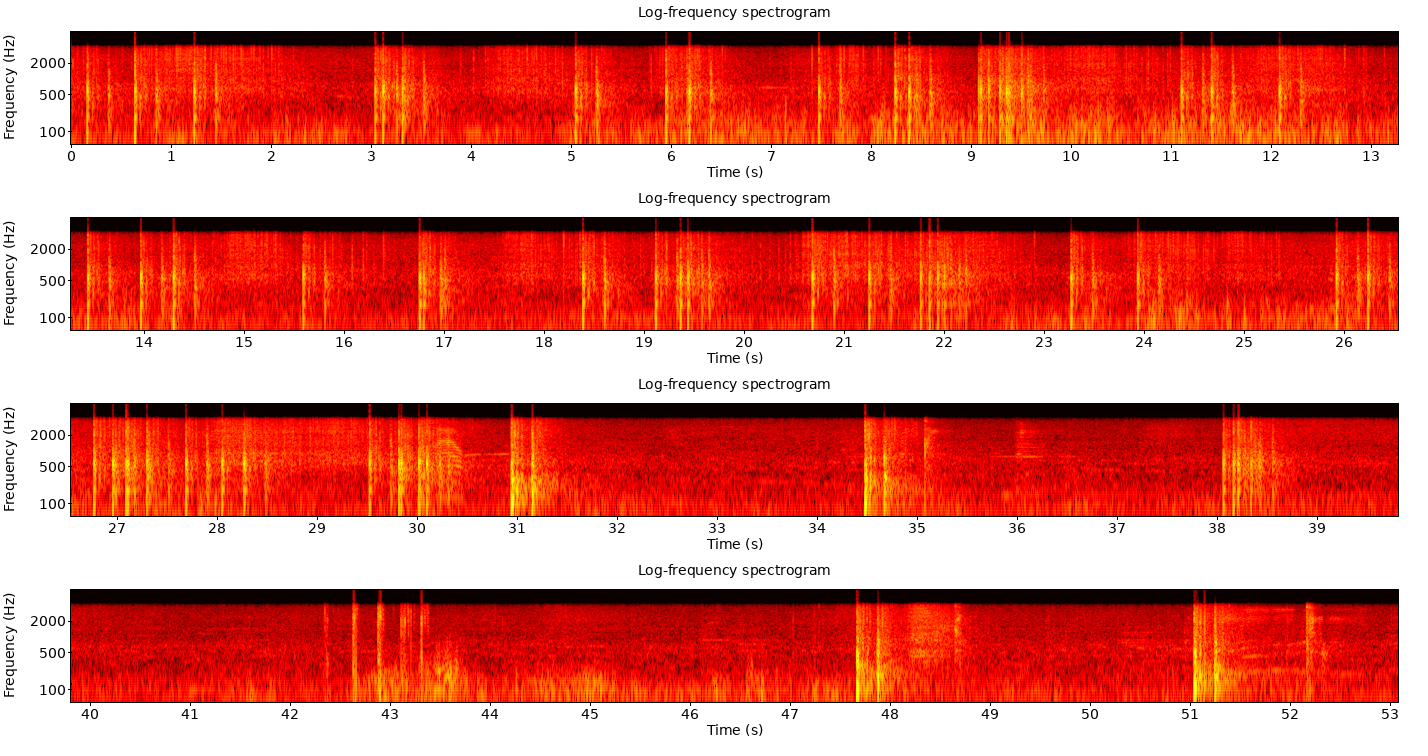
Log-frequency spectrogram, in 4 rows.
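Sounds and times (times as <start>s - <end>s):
firework crackling: 0.0s - 53.0s
firework shells bursting: 34.5s - 35.4s.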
